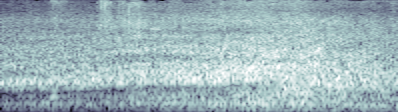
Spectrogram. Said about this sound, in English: Oh, this car's flying.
